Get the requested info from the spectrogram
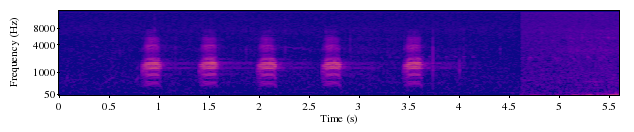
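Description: A bird calling five times in an even series, about one call every two-thirds of a second.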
